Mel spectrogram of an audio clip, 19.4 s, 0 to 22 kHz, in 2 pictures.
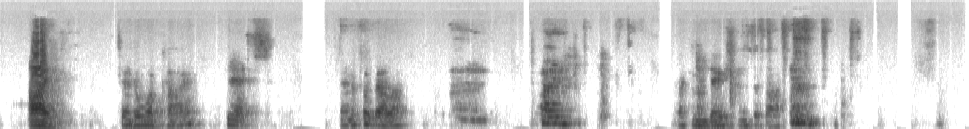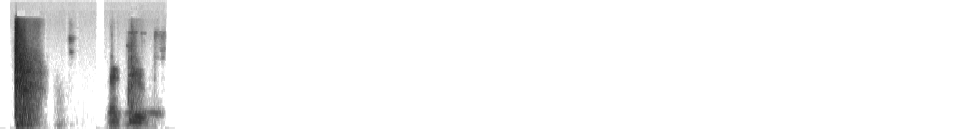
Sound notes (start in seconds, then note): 9.8 gavel slamming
